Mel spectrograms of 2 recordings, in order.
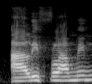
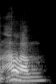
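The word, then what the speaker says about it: الم: Karena bacaannya alif lam mim itu ya alif lam mim dari dulu bacanya bukan alam.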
